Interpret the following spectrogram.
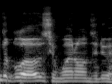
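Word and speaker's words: DeBlois: uh deemed a blow which by the way we've been saying it wrong all these years by the way i double checked so apparently it's definitely oh no yeah so dean the blows who went on to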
